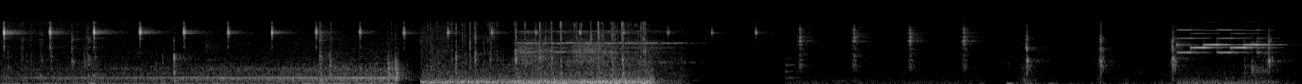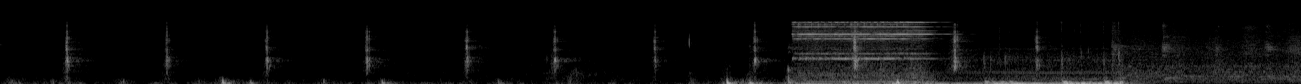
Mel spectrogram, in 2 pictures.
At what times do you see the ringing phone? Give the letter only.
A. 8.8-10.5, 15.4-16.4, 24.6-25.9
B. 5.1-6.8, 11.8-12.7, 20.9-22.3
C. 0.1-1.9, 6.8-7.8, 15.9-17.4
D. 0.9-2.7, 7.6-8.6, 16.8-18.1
B.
